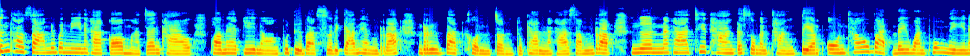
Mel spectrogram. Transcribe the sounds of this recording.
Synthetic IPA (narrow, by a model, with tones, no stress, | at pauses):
sɯ˥˩ŋkʰaː˨˩wsaː˨˩˦nːa˧jwa˧nːiː˦˥na˦˥kʰa˦˥kɔː˥˩maː˧t͡ɕɛː˥˩ŋkʰaː˧˩wpʰɔ˦˥mɛː˥˩pʰiː˥˩nɔː˦˥ŋpʰuː˥˩t̪ʰːɯː˩˦ba˨˩t̪̚sa˧a˨˩d̪i˨˧˩kaː˧nhɛ˨˩ŋɾa˦˥t̪̚ɾɯː˩˦ba˨˩t̪̚kʰo˧nt͡ɕo˨˧nt̪ʰu˦˥k̚t̪ʰa˥˩nːa˦˥kʰa˦˥sa˩˦mɾa˨˩p̚ŋɤ˧nːa˦˥kʰa˦˥t̪ʰiː˥˩t̪ʰaː˧ŋkɾa˧su˧əŋka˧nkʰa˨˧˩ŋt̪i˧əmʔoː˧nkʰa˥˩wba˨˩t̪̚na˧jwa˧npʰu˥˩ŋniː˦˥na˦˥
